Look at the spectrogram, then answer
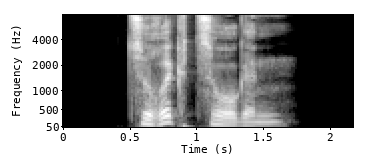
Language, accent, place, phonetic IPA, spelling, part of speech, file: German, Germany, Berlin, [t͡suˈʁʏkˌt͡soːɡn̩], zurückzogen, verb, De-zurückzogen.ogg
- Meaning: first/third-person plural dependent preterite of zurückziehen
